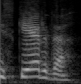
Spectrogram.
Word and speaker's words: izquierda: Doble a la izquierda. The Z is pronounced like an S.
